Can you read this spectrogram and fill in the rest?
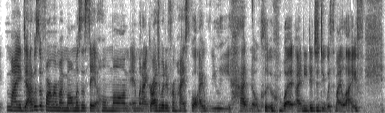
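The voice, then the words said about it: Texas accent. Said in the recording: “if you hear that Texas accent, I apologize. I've worked hard to get rid of it”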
